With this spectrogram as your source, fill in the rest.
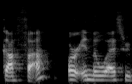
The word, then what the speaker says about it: Kapha: The third one is called Kapha, or in the West, we pronounce it Kapha.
